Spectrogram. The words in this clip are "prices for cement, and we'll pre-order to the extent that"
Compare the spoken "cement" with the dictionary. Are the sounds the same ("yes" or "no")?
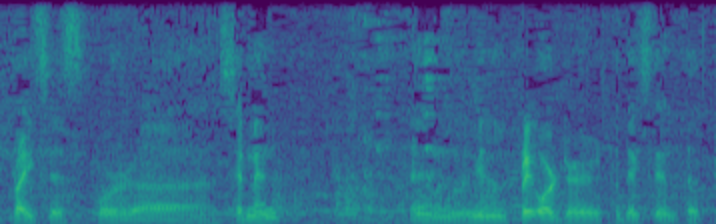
yes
